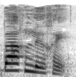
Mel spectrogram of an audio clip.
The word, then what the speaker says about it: parlerai: Je parlerai. Je parlerai. 1군 동사는 전부 다 여기 발음이 변하게 됩니다.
